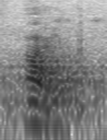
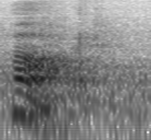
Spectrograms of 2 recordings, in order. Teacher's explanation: Glottal stop at the end in Japanese. Japanese, short vowel gets a glottal stop after it. English doesn't.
